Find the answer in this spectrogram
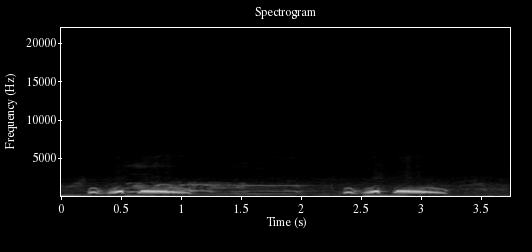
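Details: Two loud phrases from a spotted dove, coo played to stimulate breeding; each opens with two clipped notes, then a sustained falling coo, over a faint low hum.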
